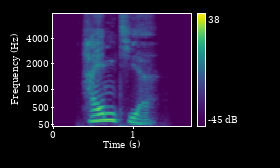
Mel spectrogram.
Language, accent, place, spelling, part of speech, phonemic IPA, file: German, Germany, Berlin, Heimtier, noun, /ˈhaɪ̯mtiːɐ̯/, De-Heimtier.ogg
- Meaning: An animal from an animal shelter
